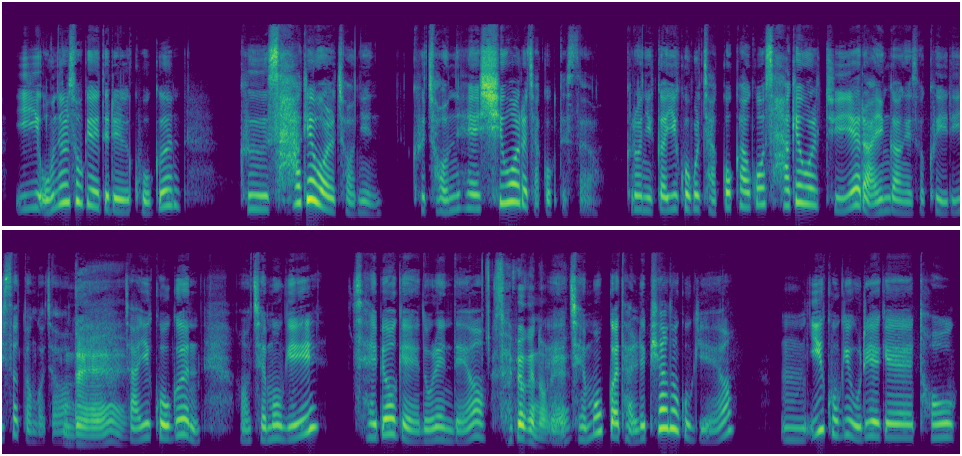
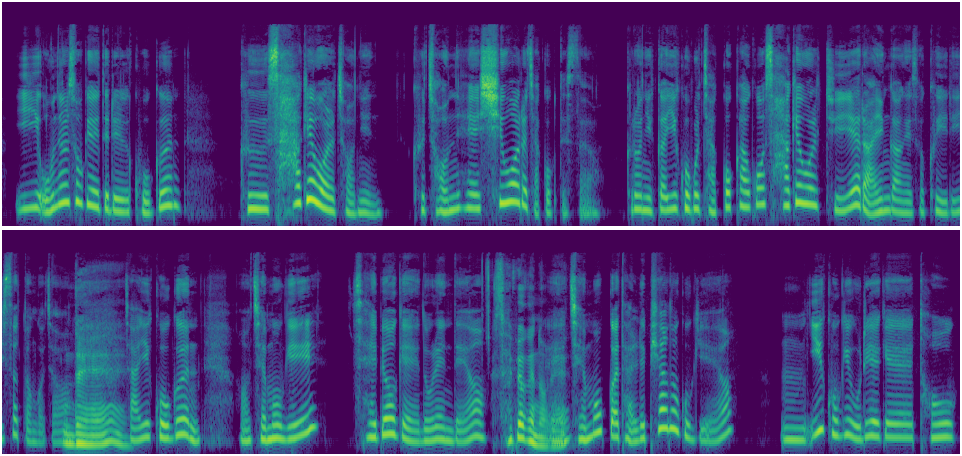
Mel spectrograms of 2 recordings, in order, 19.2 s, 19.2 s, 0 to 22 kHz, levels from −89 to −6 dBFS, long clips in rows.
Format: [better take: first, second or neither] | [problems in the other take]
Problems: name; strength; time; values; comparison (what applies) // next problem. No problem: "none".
second | thin; very; fading below 350 Hz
